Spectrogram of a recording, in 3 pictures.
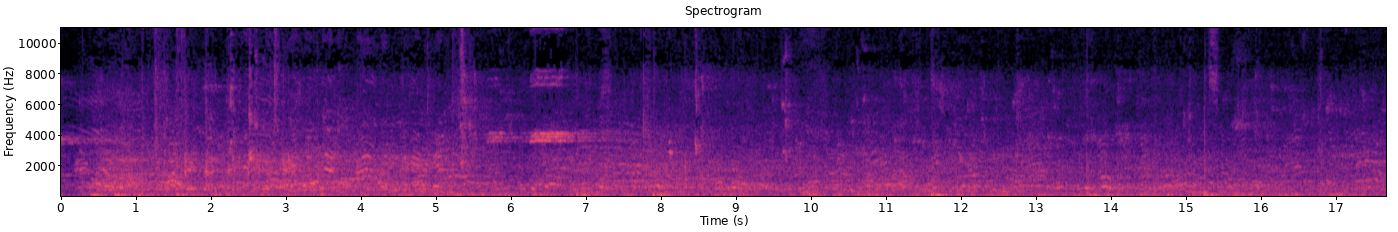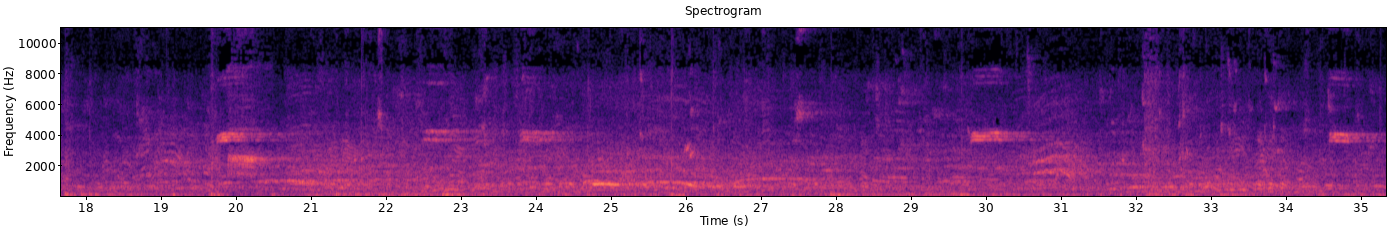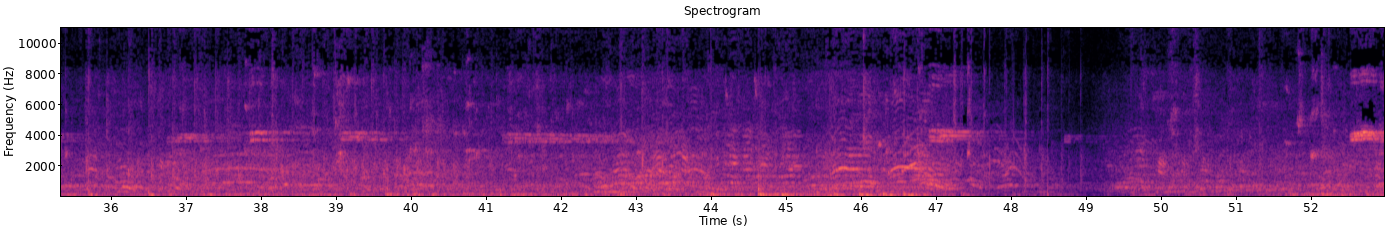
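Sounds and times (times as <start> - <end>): echoing voices in hall: 0.0 - 52.9.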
